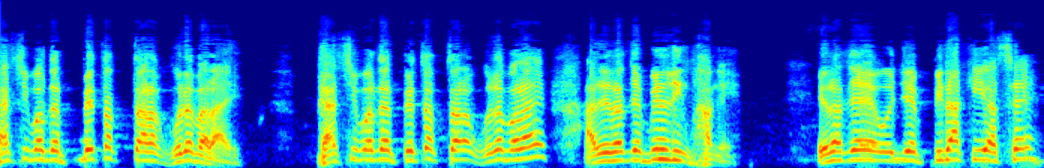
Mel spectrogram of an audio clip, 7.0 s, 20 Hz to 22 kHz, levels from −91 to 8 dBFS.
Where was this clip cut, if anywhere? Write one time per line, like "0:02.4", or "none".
none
